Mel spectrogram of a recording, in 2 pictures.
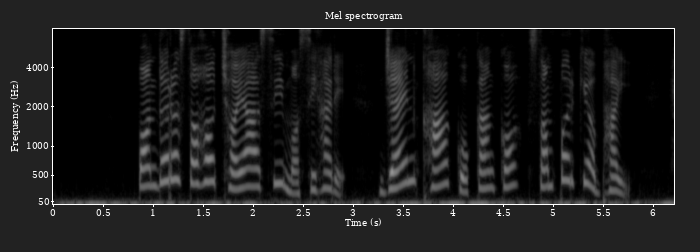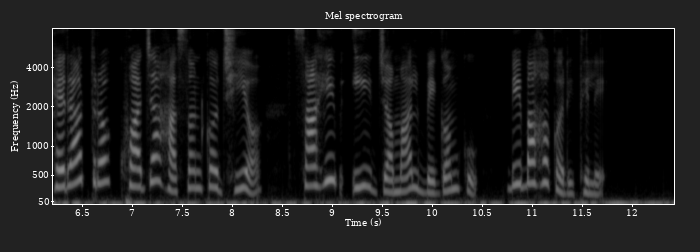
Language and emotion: Odia, neutral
